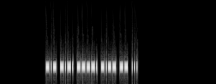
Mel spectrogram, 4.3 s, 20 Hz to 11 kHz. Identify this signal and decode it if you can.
Morse code, heard as a keyed tone, about 50 wpm, 700 Hz. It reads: KC9YMS
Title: USA Call Signs - 6 Characters - 50wpm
